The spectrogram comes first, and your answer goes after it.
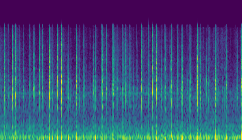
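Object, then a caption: Plastic CD jewel case. A closed, clear plastic CD jewel case is held in both hands and tapped quickly with the fingertips. It makes a rapid, uneven stream of short, dry plastic clicks with a bright top and a soft low thump. Each tap dies away almost instantly.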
